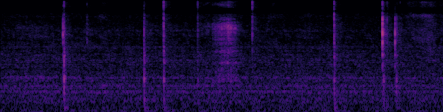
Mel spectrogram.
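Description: A wooden stick makes short scratches on the crossword grid squares of a flat cardboard paper lottery scratch-off ticket. About seven quick, dry, bright ticks stand out over a steady low rumble, with a softer, longer scrape around the middle. Each tick is very short and dies away almost at once.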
